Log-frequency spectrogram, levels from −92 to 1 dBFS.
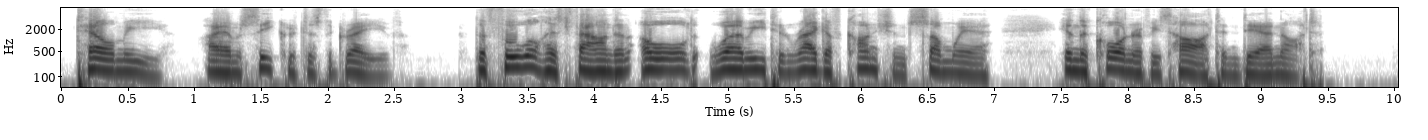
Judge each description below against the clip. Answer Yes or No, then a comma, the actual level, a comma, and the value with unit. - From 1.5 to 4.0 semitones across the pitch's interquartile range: No, average, 4.6 semitones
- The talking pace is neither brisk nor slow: Yes, average, 175 wpm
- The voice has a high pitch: No, low, 135 Hz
